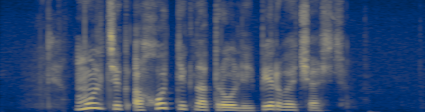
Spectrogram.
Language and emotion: Russian, positive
